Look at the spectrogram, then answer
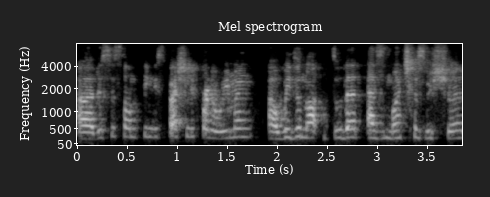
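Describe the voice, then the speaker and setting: A woman with a Brazilian accent speaks at a fairly quick pace in a bright, sharp tone at a high pitch. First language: Portuguese. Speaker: security professional. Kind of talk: interview. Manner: halting, repeats words.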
